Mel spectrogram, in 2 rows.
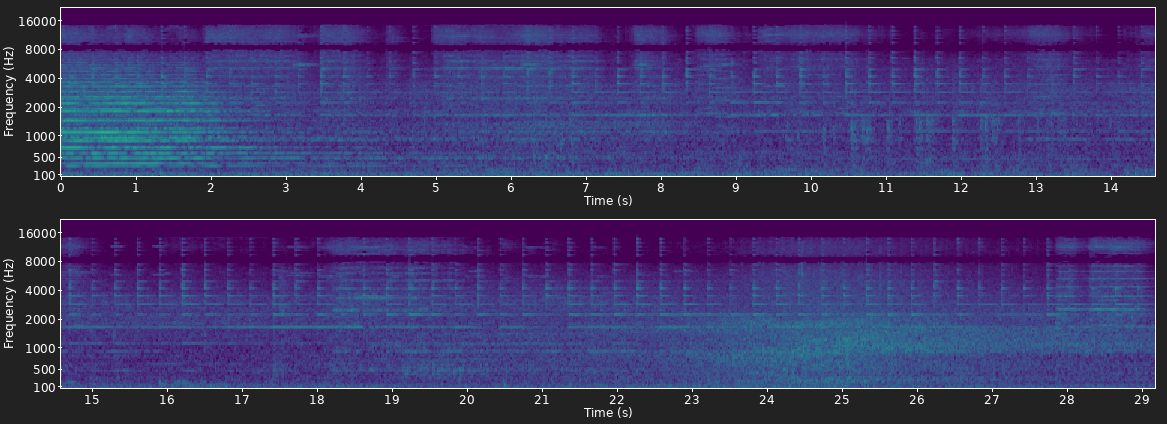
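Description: A locomotive's K3LA air horn sounds a loud blast that cuts off about two seconds in. The train then rumbles steadily, swelling louder again late on.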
